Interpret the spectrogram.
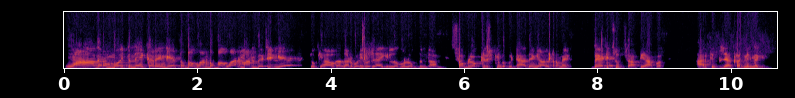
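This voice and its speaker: A man with a high voice preaches in a lively storytelling way. He asks questions and answers them himself. The recording is dull and lo-fi. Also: fairly quick. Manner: animated, asks and answers his own questions. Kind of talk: storytelling sermon.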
